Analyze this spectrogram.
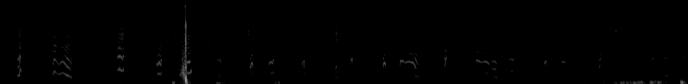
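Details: Male and female chukar partridges in Swat, Pakistan give a steady series of short, harsh clucking chuck notes, several each second, broken by one sharp click and a low rumble near the end.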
